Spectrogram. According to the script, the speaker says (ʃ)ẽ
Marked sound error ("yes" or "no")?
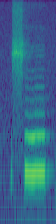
no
